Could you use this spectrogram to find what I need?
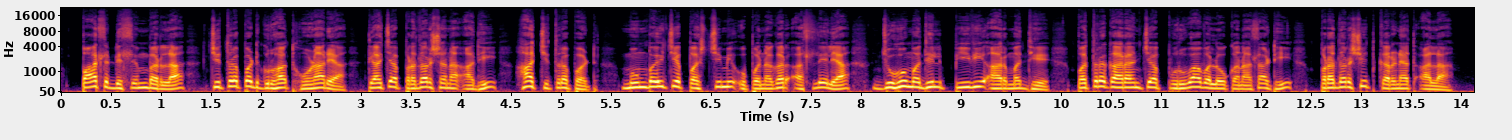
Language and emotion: Marathi, neutral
